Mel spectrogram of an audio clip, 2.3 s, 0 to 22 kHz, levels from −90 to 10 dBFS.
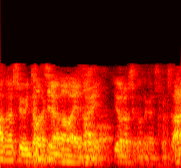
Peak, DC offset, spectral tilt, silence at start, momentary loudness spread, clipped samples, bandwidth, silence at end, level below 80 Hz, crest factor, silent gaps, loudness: -8 dBFS; under 0.1%; -6.5 dB/octave; 0 s; 11 LU; under 0.1%; 5.4 kHz; 0 s; -56 dBFS; 14 dB; none; -22 LUFS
